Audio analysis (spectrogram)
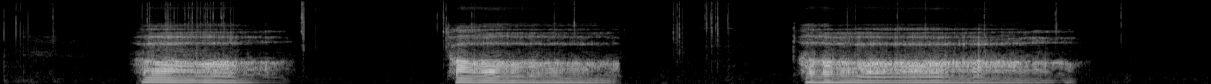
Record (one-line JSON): {"exhalation_length": "12.1 s", "exhalation_amplitude": 21633, "exhalation_signal_mean_std_ratio": 0.55, "survey_phase": "beta (2021-08-13 to 2022-03-07)", "age": "45-64", "gender": "Male", "wearing_mask": "No", "symptom_none": true, "smoker_status": "Ex-smoker", "respiratory_condition_asthma": false, "respiratory_condition_other": false, "recruitment_source": "REACT", "submission_delay": "1 day", "covid_test_result": "Negative", "covid_test_method": "RT-qPCR"}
